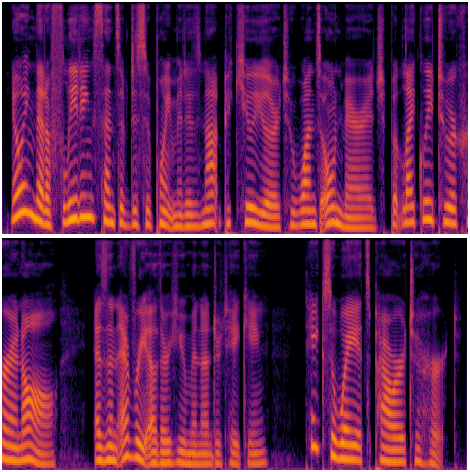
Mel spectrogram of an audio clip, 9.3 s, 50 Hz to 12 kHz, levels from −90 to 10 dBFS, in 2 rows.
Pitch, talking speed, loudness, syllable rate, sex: 195 Hz, 205 wpm, -19 LUFS, 6.7 syllables/s, female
